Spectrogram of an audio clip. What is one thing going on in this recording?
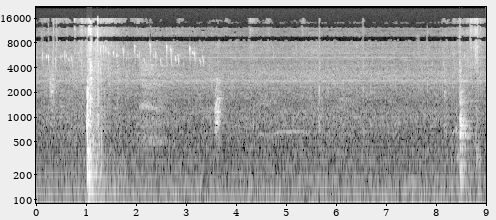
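A large log knocks against the edge of a trailer.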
